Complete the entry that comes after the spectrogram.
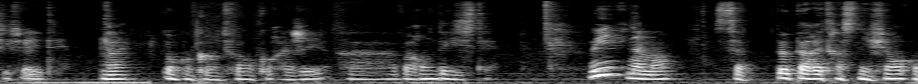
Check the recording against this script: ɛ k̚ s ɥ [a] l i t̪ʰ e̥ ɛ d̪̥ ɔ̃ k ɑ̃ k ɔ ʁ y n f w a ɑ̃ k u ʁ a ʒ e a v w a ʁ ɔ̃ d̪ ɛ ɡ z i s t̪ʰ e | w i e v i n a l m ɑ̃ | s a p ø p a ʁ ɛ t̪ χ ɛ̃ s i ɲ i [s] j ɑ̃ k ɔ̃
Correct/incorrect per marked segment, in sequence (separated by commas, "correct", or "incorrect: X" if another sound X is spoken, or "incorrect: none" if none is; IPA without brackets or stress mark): correct, incorrect: f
